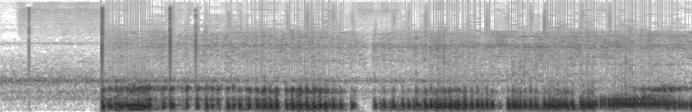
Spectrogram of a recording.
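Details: A long, loud, gurgling low rumble with rapid fluttering pulses, replayed from a TV clip of a woman's stomach growling (borborygmi).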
